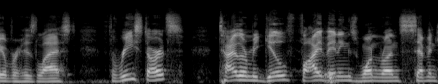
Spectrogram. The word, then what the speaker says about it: Tylor Megill: mets and that's t-y-l-o-r-m-e-g-i-l-l neither of the names is spelled like it sounds tyler mcgill of the mets he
